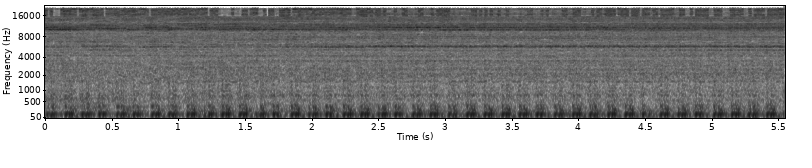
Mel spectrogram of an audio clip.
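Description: The idle pulses about four times a second with uneven, lumpy beats and occasional dropped pulses, a random misfire traced to failing coil packs.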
